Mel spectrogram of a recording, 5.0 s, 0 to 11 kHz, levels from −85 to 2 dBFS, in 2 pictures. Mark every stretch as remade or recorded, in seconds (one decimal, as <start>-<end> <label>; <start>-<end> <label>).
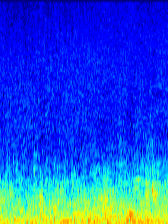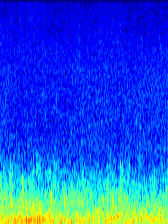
0.0-1.4 recorded; 1.4-2.7 remade; 2.7-3.1 recorded; 3.1-4.2 remade; 4.2-5.0 recorded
